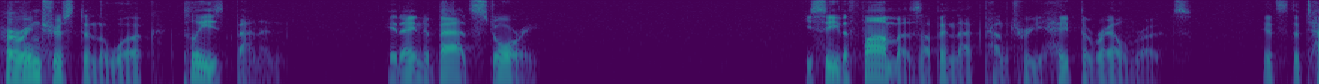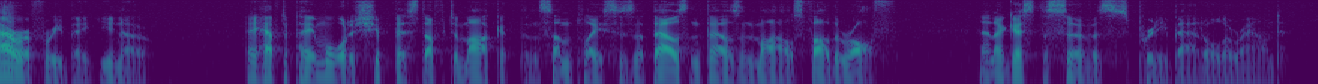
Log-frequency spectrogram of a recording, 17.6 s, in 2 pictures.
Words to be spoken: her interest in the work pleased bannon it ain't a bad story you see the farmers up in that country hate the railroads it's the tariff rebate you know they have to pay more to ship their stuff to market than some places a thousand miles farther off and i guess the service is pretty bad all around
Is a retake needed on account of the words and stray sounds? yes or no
yes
